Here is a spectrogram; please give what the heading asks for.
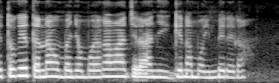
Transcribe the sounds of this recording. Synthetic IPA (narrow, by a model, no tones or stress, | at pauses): etoɣetɛnaomɛɲɔmwɛɣawad͡ʑeɾaɲiːŋɡenamɔimeɾeɾa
